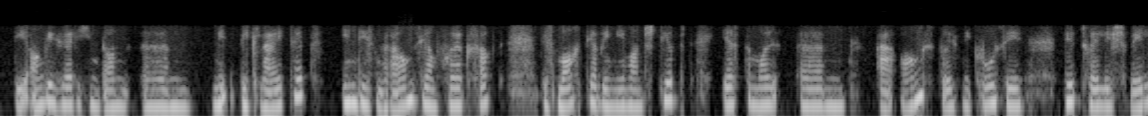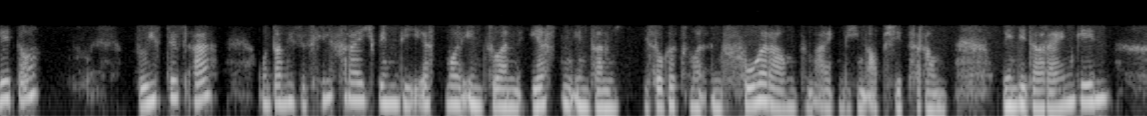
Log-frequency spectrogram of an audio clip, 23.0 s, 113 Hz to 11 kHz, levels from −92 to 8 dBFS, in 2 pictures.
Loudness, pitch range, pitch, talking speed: -24 LUFS, 160-195 Hz, 175 Hz, 165 wpm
